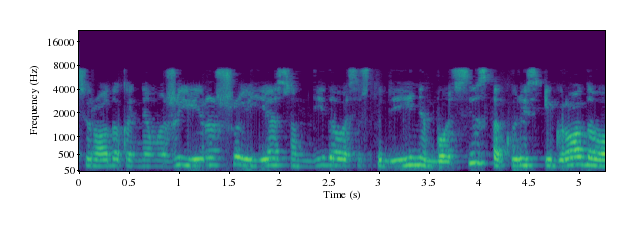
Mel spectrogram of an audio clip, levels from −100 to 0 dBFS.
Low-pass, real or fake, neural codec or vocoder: 7.2 kHz; real; none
